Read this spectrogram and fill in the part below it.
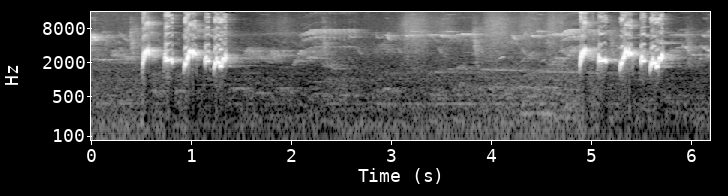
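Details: A Red-whiskered bulbul sings the morning double-note song of a mature wild bird, recorded as a training lure. Two phrases of four quick, bright, warbled notes sound about four seconds apart. Faint background calls fill the quiet between.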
